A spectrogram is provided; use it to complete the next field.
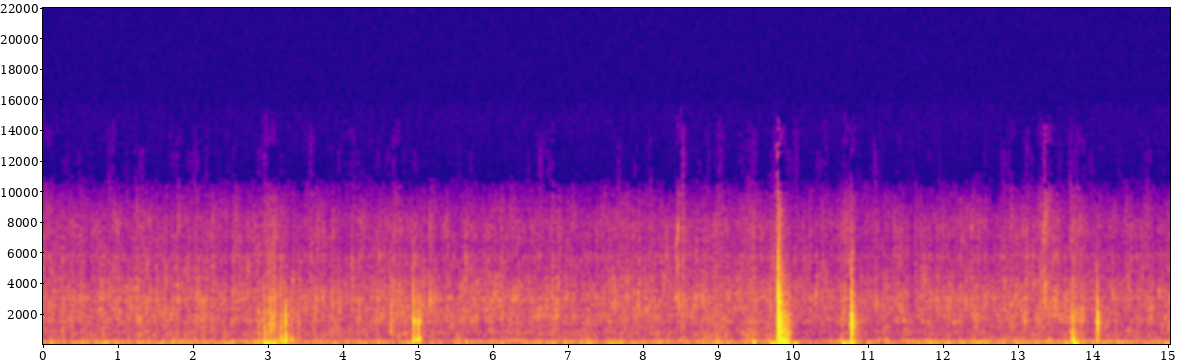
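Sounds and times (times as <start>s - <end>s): faint steady background noise: 0.0s - 15.0s.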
